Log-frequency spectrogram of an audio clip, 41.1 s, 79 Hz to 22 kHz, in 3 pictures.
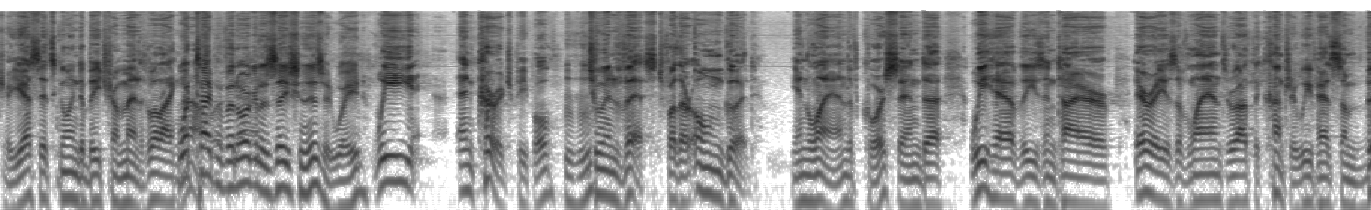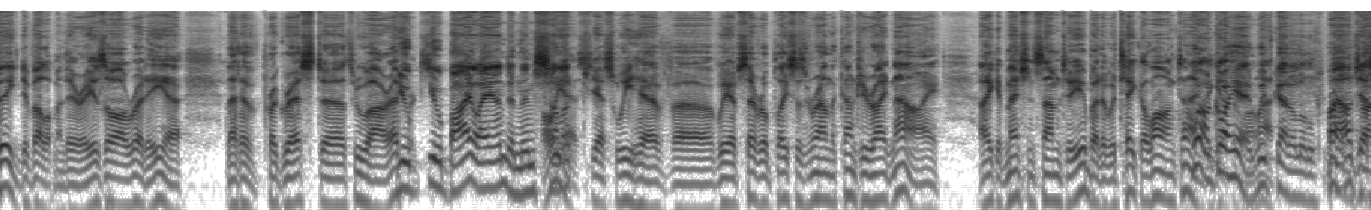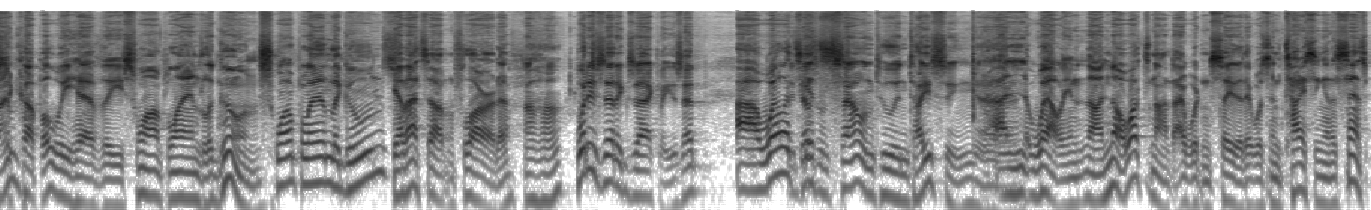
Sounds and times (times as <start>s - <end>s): Speech: 0.0s - 41.1s.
